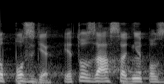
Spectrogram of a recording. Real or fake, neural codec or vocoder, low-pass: real; none; 7.2 kHz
